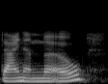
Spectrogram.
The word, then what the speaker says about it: Dynamo: There's actually a really cool web audio API toy called Tuna that's produced by the guys at Dynamo. That's spelled like two names, Dyna and Mo.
